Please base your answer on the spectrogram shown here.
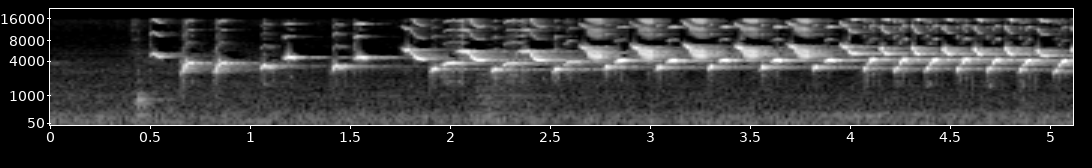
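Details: Goldfinch and canary cross singing without errors, a tutor song for males and chicks: several spaced chirps open, then a dense, rapid high twitter of repeated notes continuing to the end.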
